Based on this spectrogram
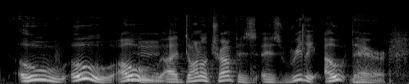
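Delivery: put-on slow Canadian accent in news anchor style. Imitating how the newsreaders sound on the CBC News: Canadian accent like CBC News. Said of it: "you can really hear it".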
